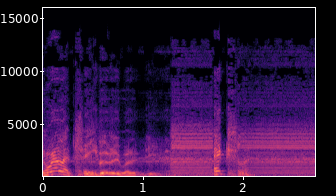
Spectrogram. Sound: machine buzzing

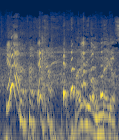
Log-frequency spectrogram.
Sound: laughs

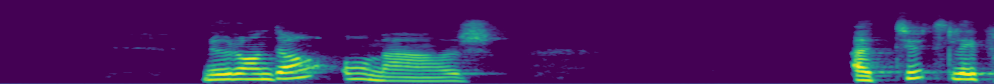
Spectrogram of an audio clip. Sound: speaking French

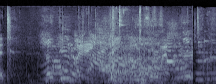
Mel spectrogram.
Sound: shouting

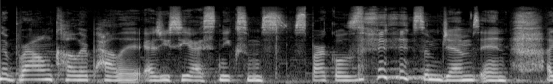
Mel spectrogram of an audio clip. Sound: chuckles

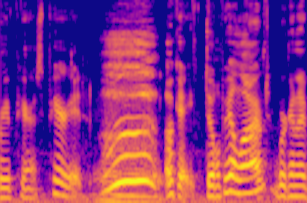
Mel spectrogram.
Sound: gasps

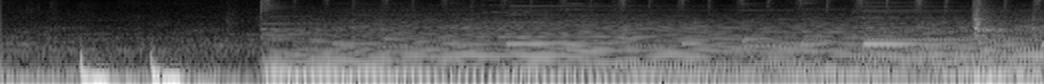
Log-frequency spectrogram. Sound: none

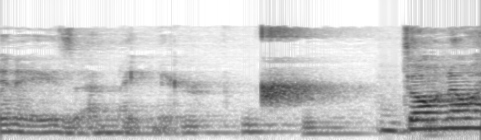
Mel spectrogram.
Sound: tongue pops

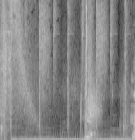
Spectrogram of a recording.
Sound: smack

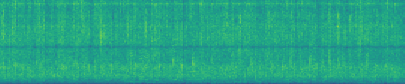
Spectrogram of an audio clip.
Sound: applause and cheers; people talking; applause

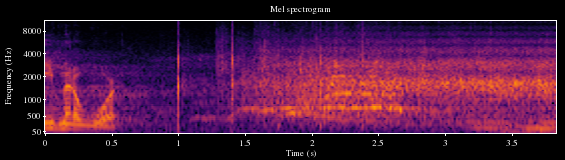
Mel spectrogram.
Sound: audience applauding; gentle music

